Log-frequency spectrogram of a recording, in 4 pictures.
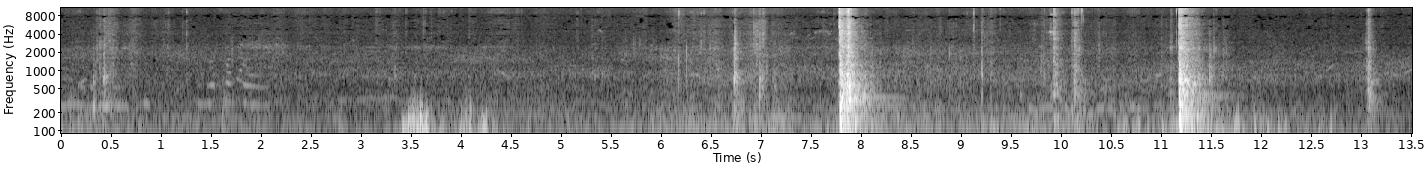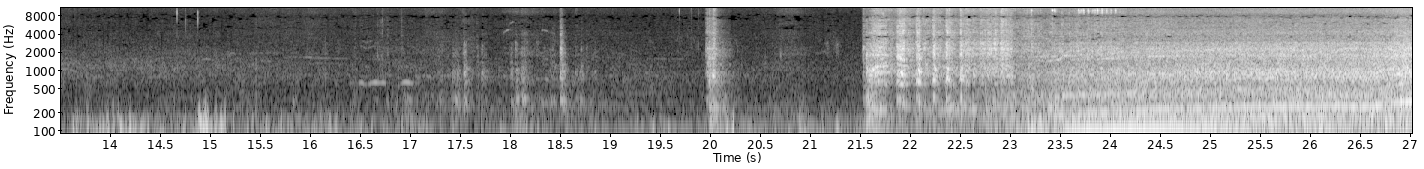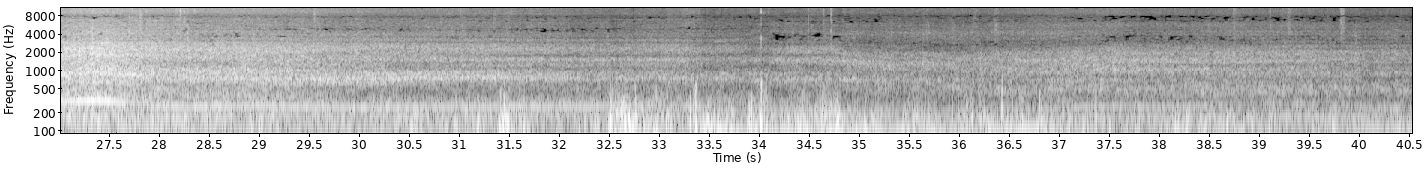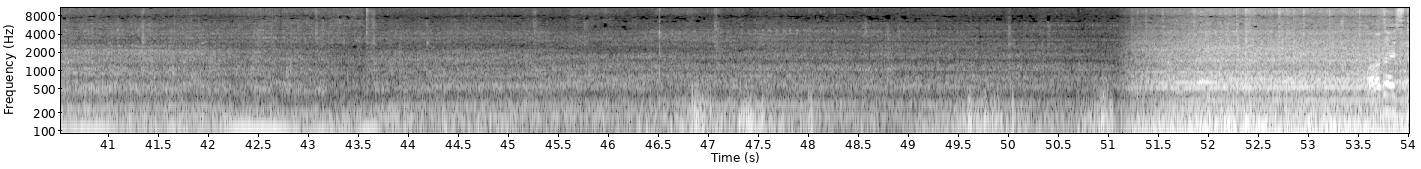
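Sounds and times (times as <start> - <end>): knocks on dirt track: 7.8 - 8.4
pickup truck engine: 21.5 - 54.0.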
